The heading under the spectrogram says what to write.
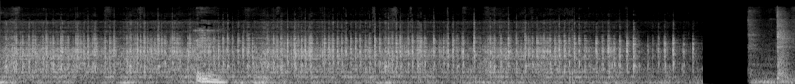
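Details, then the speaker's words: Yamaha Fino scooter with a rough, crunchy rattle from the rear final drive at 30-40 km/h, from worn ratio gears and bearings; pulley bearing also suspected; gearbox seal and gasket leaking oil. "Nah ini ada suara dari bagian ini bisa dari bagian gardan ya rasio karena kan Ini motor pada saat saya coba lari 40 atau 30 itu ada suara New York ya itu biasanya sih di gigi rasionya udah kemakan"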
